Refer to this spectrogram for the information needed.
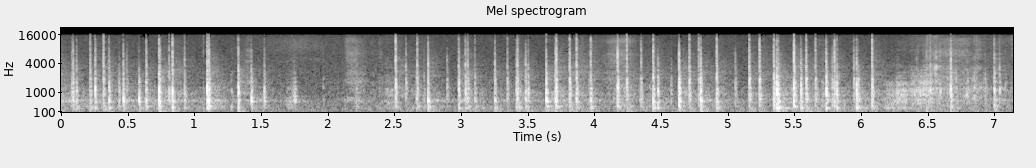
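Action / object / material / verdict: tap / coated cardboard milk carton / coated cardboard / none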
